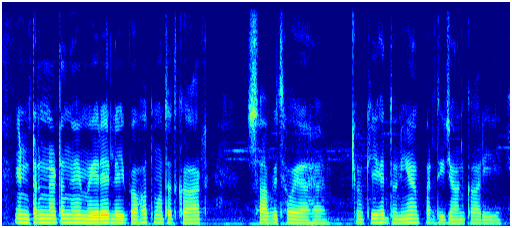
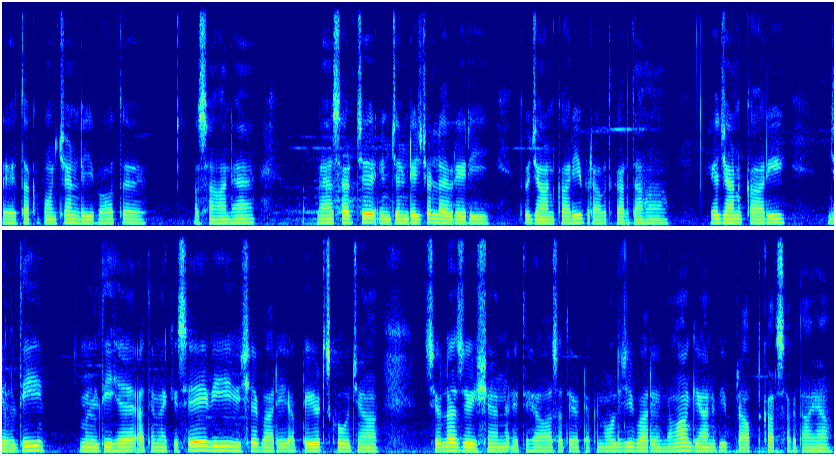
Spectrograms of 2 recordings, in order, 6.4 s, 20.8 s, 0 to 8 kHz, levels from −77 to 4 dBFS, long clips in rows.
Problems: none marked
